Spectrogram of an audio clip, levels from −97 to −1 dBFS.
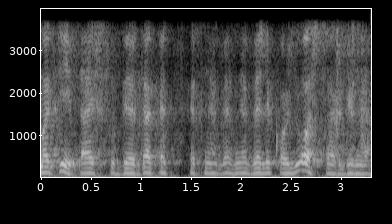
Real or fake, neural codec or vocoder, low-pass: fake; codec, 16 kHz, 4.8 kbps, FACodec; 3.6 kHz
